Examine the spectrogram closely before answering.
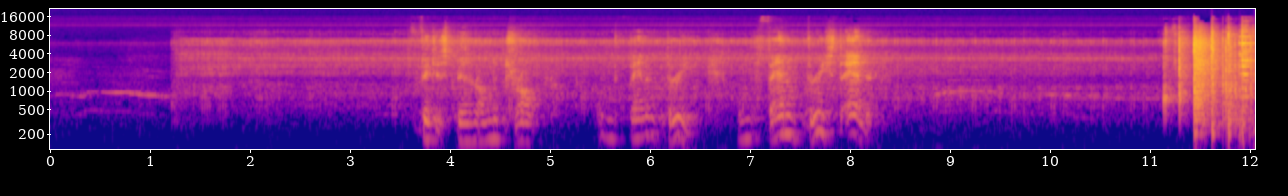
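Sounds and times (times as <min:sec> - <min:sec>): fidget spinner bearing whir: 0:00.3 - 0:12.0.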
